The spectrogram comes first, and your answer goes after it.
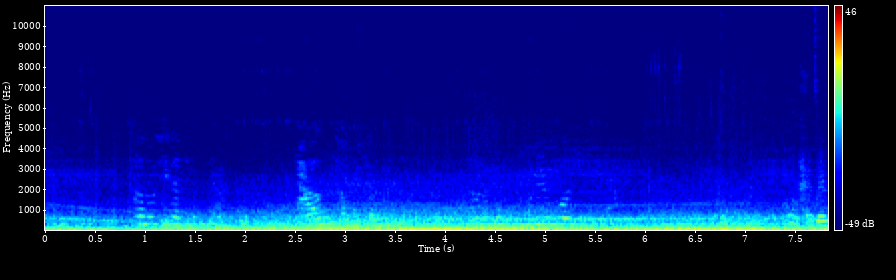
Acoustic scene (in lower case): bus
